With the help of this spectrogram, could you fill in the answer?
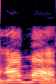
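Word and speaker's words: γάμμα: pues lo pudieran practicar cómo se pronuncia la gama bueno la gama siempre se pronuncia como una g pero no como una g nuestra sino como la g de gato lage suave o sea que es la que digo siempre el sonido de g suave nunca el sonido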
